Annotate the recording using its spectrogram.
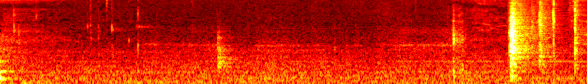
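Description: Quiet room tone with a few faint ticks of a silicone spatula against a small stainless-steel saucepan as sauce is scraped out, and one sharper click near the end.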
